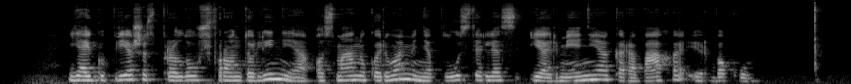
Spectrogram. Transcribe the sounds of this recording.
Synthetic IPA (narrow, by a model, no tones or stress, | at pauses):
jæɪɡʊpʲɾʲiɛʃɐspɾɐlˠɔʊʃfɾɔnt̪oːlʲɪnʲɪjɛʔɔsmɑːnuːkɐɾʲuɔmʲɛnʲeːplˠuːsʲt̪ʲɛlʲeːsiːɐɾʲmʲeːnʲɪjækɐɾɐbɑːxɑʔɪɾbɐkuː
